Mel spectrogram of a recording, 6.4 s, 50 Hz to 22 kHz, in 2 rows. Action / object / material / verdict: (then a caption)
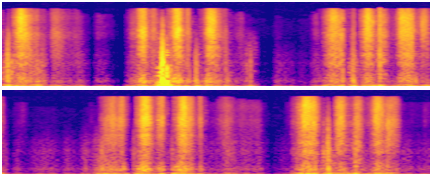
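scrape / sheet of A4 printer paper / paper / none. A flat white sheet of A4 printer paper, held in both gloved hands above the recorder, is bent, flexed and rubbed between the fingers. Five bursts of crisp, bright crinkling and rustling are separated by short silences, over a faint low hum.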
